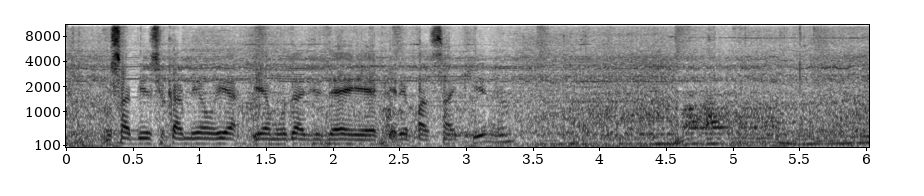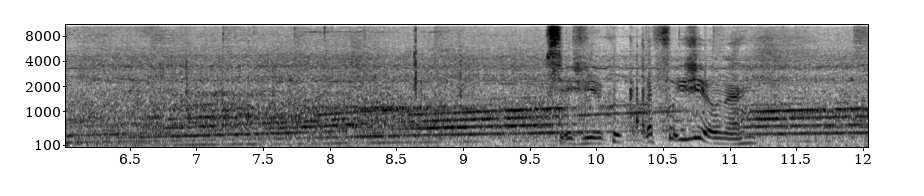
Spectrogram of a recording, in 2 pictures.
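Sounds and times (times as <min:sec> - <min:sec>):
motorcycle engine revving up: 0:03.9 - 0:12.0.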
